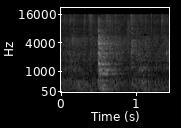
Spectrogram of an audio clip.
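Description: Dried red chilies hitting hot tempering oil for a Rayalaseema-style fenugreek dal, a sudden loud sizzle that bursts up then settles into a steady crackling hiss, close and without talk.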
